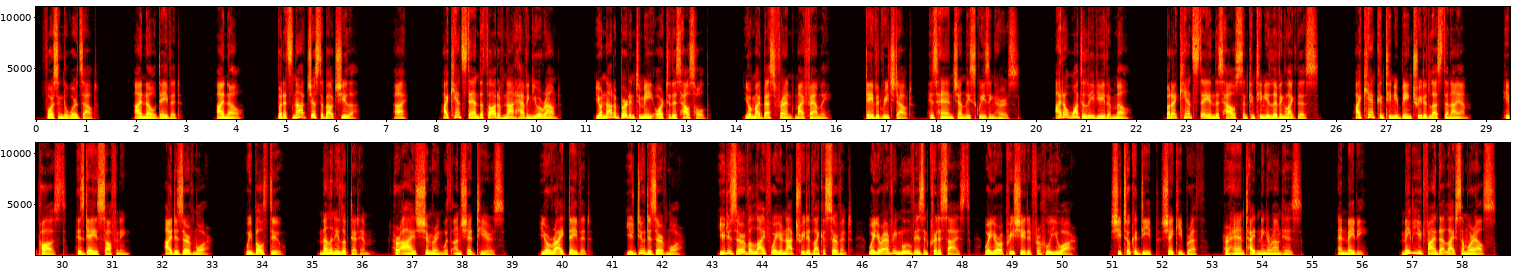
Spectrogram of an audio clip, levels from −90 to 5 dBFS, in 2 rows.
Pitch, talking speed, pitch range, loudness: 125 Hz, 155 wpm, 100-145 Hz, -19 LUFS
